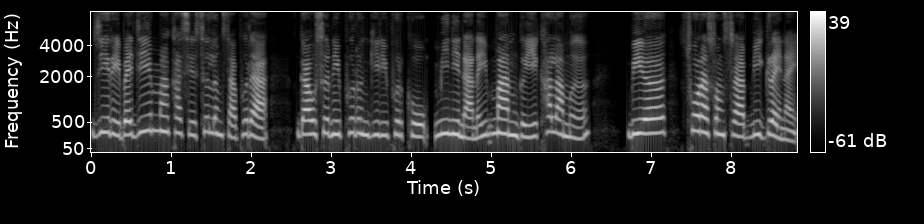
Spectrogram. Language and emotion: Bodo, disgusted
